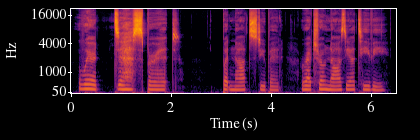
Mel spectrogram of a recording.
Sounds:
woman speaking
human voice
speech

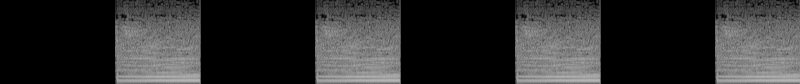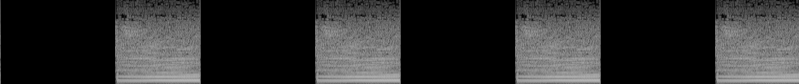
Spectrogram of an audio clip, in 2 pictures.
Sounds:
alarm

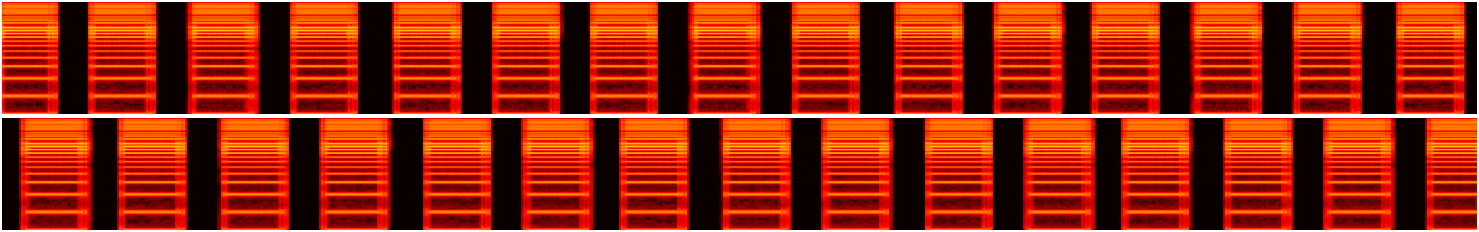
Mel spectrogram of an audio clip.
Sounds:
alarm

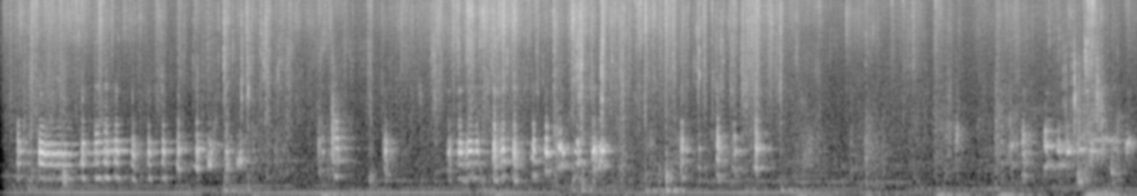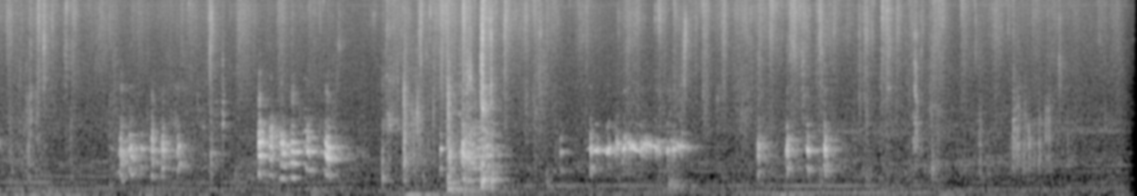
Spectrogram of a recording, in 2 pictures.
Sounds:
rooster
livestock
animal
fowl

